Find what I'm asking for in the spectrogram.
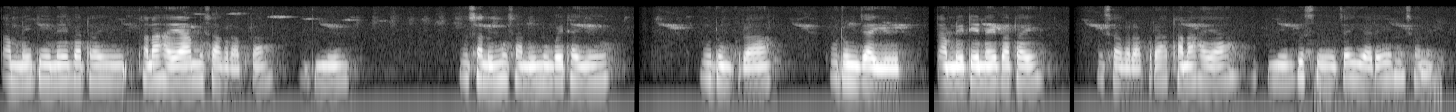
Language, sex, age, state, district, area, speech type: Bodo, female, 45-60, Assam, Kokrajhar, rural, spontaneous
